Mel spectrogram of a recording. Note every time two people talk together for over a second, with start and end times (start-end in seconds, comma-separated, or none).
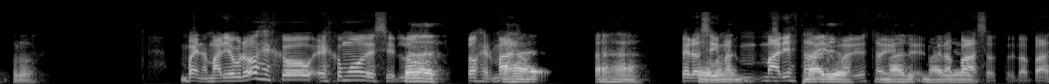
8.0-9.9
